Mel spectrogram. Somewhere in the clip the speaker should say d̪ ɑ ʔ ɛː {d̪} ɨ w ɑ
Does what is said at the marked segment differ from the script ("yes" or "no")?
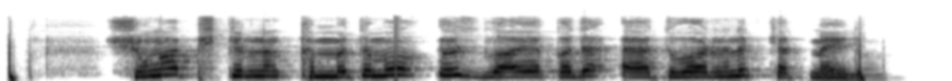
yes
